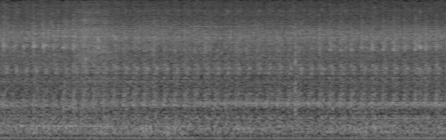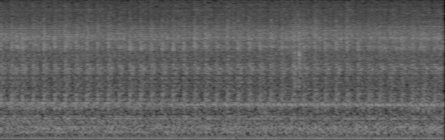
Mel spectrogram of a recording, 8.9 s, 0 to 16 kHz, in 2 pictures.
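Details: Bus HV48 diesel idling with a loud, fast, even knock underneath, steady and constant; suspected rod knock in the bottom end, cause not confirmed.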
